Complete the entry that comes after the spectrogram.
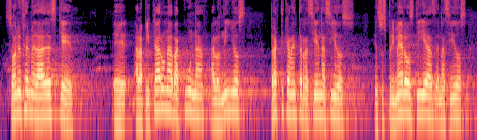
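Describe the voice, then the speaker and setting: Against noticeable background noise, a man with a fairly high pitch speaks fairly slowly with fairly even intonation. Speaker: preacher. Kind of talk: sermon.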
